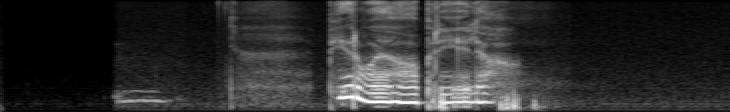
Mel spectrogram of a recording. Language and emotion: Russian, sad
